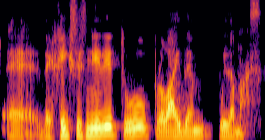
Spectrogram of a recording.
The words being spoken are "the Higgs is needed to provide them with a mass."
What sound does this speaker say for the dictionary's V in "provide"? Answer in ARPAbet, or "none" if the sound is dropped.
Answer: B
